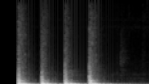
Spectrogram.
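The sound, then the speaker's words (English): Four firm knocks on an apartment door, evenly spaced with a slight pause before the last, loud with a short thudding decay and no voices. “I know who it is before I even look at the door.”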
